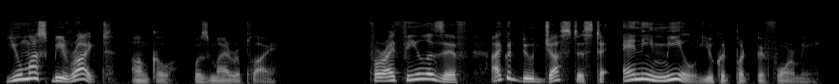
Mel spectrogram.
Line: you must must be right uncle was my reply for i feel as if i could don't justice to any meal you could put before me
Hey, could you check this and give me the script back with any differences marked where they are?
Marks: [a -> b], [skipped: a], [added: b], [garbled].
you must [skipped: must] be right uncle was my reply for i feel as if i could [don't -> do] justice to any meal you could put before me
